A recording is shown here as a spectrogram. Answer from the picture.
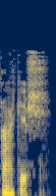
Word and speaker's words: Achish: after the Babylonian Invasion would have been pronounced akish in the 7th Century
